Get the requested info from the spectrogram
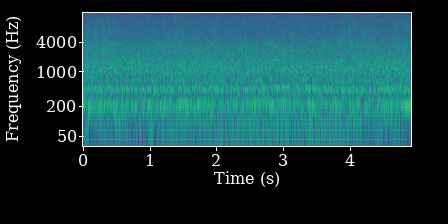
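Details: Unbroken droning hum of many bees at their hive in spring, a busy buzzing texture with steady low bands and no other clear sounds.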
